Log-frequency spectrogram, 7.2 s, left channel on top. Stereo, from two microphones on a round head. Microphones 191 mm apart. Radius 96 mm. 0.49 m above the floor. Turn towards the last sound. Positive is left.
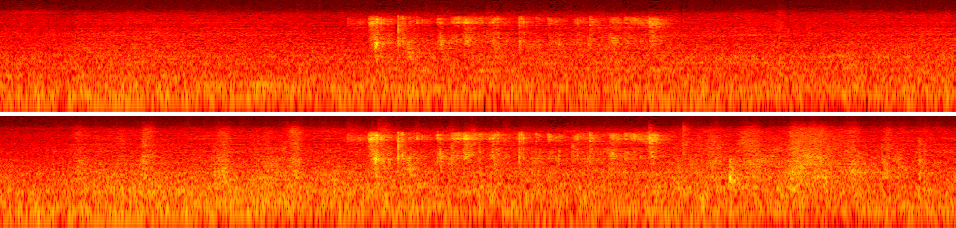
turn(degrees=-30)  # may be behind; listen again after turning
